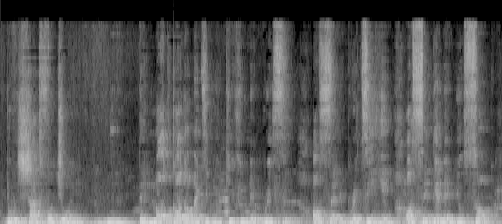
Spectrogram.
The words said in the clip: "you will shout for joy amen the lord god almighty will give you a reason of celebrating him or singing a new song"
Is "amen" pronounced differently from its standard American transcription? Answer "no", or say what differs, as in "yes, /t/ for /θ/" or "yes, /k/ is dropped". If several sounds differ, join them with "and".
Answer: yes, /m/ is dropped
